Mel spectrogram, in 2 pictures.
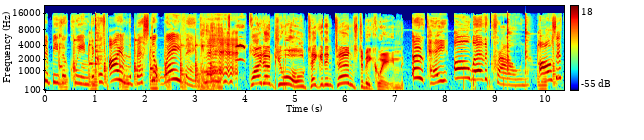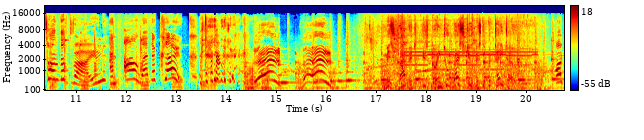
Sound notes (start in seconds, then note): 3.0 snorts; 3.7 bleats; 13.3 laughing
